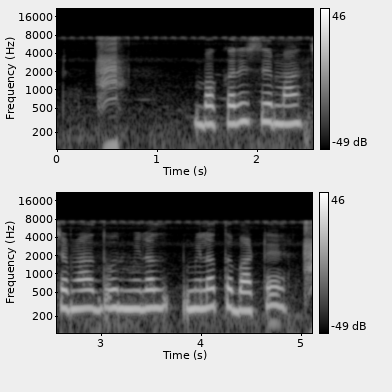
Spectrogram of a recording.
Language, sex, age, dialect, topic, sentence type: Bhojpuri, female, 31-35, Western, agriculture, statement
